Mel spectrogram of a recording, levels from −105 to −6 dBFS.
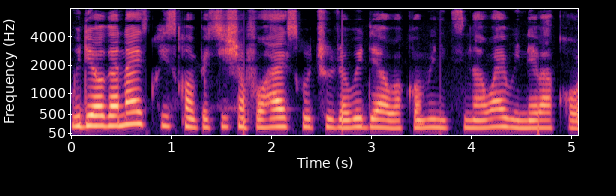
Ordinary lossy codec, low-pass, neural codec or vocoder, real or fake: none; none; none; real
